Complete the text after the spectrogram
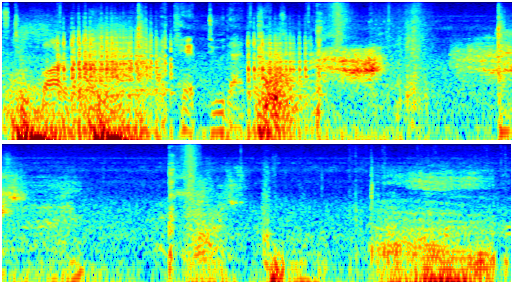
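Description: A large beast roars and growls.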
